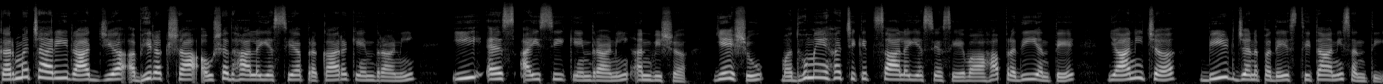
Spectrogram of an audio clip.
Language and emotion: Sanskrit, neutral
